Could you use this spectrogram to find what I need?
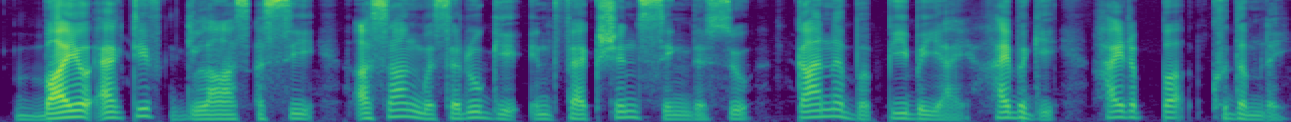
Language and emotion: Manipuri, neutral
